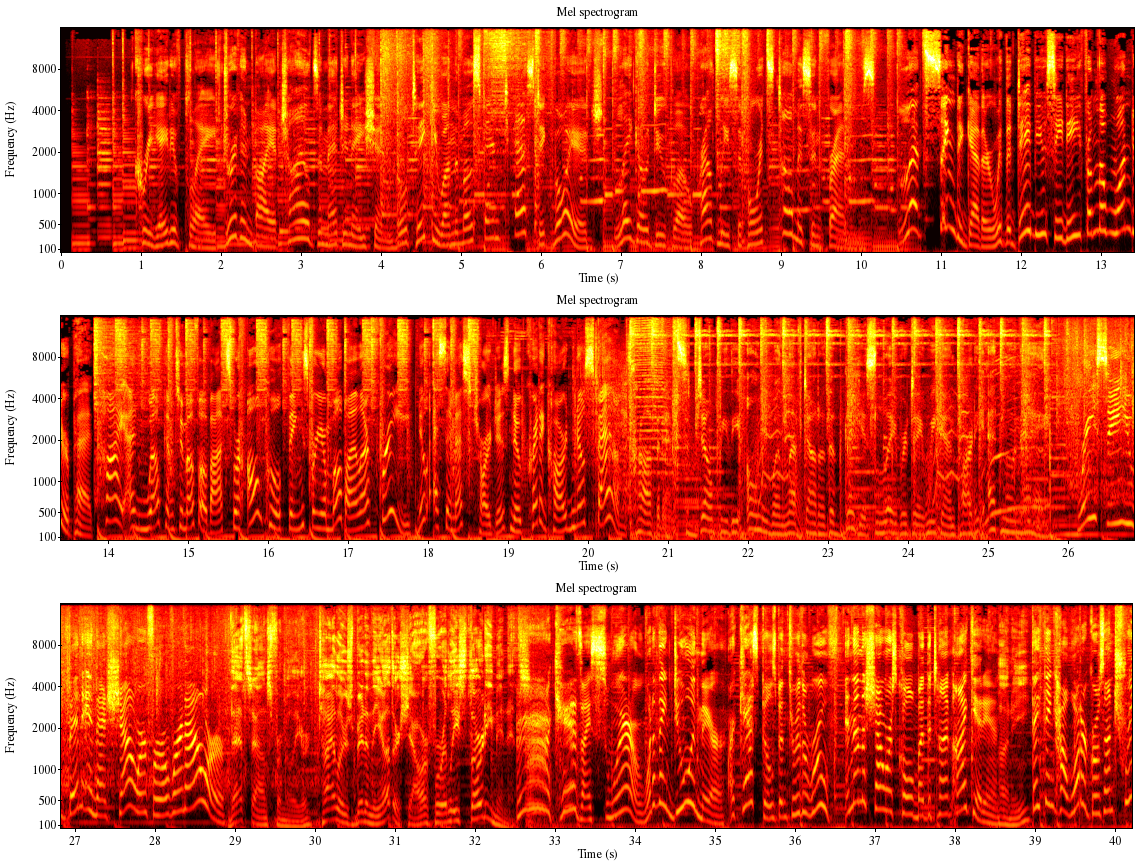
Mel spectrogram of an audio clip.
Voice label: northamerican voiceover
